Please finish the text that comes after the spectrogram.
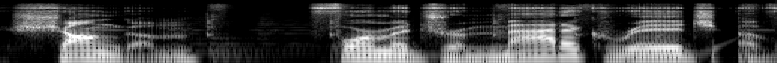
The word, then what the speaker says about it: Shawangunk: The Shawangunk Mountains, locals say Shangum, form a dramatic ridge of white quartz site rising above the Hudson Valley.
